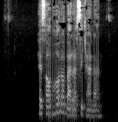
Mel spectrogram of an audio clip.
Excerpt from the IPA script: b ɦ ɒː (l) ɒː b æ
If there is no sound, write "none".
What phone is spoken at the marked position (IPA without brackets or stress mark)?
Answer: ɾ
